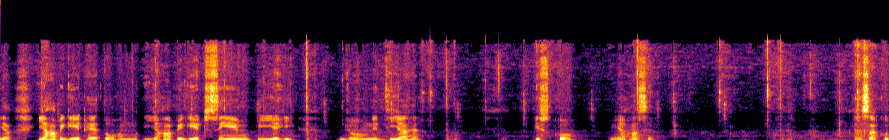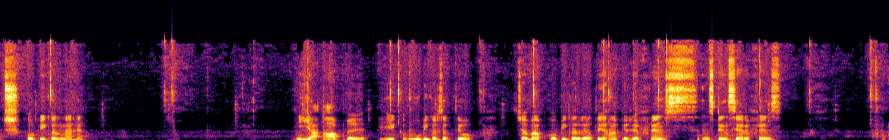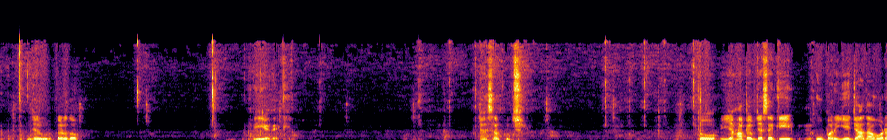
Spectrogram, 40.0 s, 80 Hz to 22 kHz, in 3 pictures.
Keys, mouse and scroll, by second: 0.0 alt+middle click, 0.9-1.2 scroll down 1, 1.7 scroll up 1, 2.0 middle click, 3.0 scroll down 1, 3.2 middle click, 4.6 z, 5.2 alt+middle click, 6.3 click, 6.7 z, 7.3 alt+middle click, 9.7 alt+middle click, 10.8 click, 11.7 ctrl+z, 12.9 shift+click, 16.9 scroll down 1, 17.1 alt+middle click, 19.2 click, 20.5 shift+click, 23.7 z, 24.3 alt+middle click, 25.5 click, 26.5 w, 27.0 z, 28.7 click, 30.4 w, 30.9 z, 31.5 alt+middle click, 33.2 scroll down 1, 33.4 alt+middle click, 34.2 scroll up 1, 34.5 alt+middle click, 37.3 alt+middle click, 38.2 scroll up 1, 38.3 alt+middle click.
